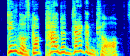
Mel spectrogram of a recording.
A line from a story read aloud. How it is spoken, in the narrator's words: said Ron eagerly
